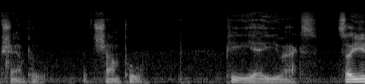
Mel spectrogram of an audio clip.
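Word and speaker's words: Champeaux: up by peter shampoo and it's spelled shampoo c-h-a-m-p-e-a-u-x not shampoo but it's spelled it sounds like shampoo that's shampoo p-e-a-u-x so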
